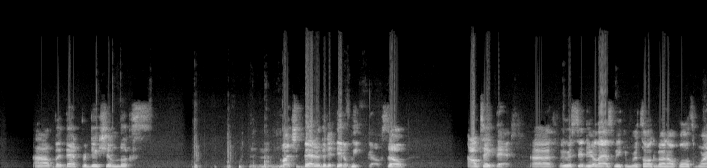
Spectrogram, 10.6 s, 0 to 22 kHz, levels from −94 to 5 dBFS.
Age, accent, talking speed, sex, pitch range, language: 30-49, American, 175 wpm, male, 125-145 Hz, English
